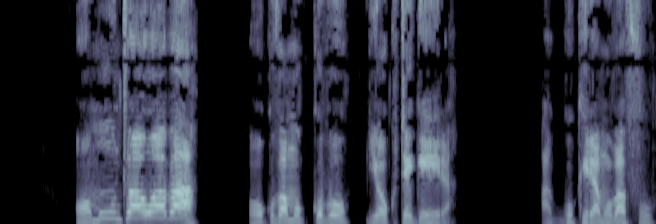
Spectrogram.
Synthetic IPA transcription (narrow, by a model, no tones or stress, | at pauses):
o̞muːntuawaβa | okuvamukːuβoljo̞ːku̥te̞ɡe̞ːɾa̰ | a̰ɡːukiɾamuβafu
